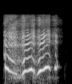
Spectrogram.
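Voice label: Happy, Japanese; voices heroes jp; May; kingsraid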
